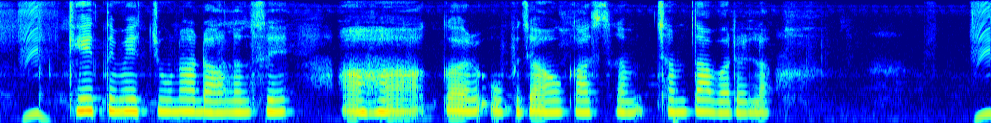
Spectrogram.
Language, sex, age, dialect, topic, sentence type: Bhojpuri, female, 18-24, Western, agriculture, statement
